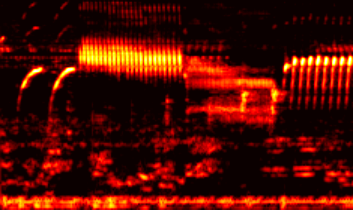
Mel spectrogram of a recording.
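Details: Canary song meant to coax quiet canaries into singing: two rising whistles, a rapid high buzzy trill, a lower steady rattle, then a quick series of repeated bright notes, with low rumble beneath.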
